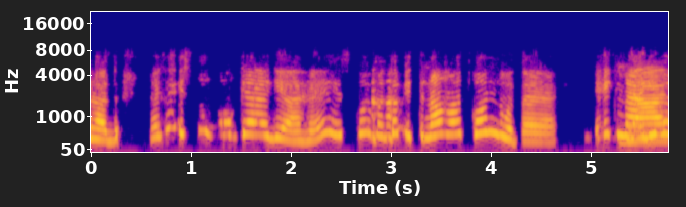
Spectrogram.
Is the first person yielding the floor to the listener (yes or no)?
no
